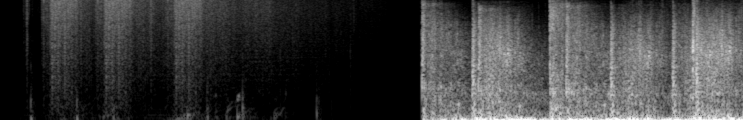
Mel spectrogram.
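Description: A TNT block detonates in the Minecraft video game as a sudden, loud, sustained blast that rumbles on after quieter faint game sounds.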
